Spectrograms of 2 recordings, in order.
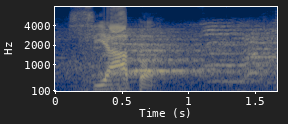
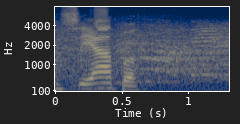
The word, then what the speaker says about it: Siapa: Correct pronunciation on number 21 is Siapa. Figured that out during halftime. Plays left field for the Spartans in baseball. So number 21, Siapa.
